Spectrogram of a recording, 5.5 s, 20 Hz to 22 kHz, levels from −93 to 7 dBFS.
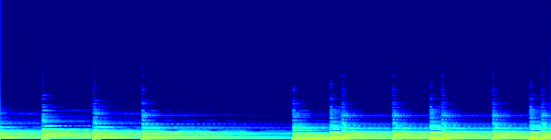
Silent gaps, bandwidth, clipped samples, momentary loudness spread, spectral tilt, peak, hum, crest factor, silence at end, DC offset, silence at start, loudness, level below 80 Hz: none; 7.8 kHz; under 0.1%; 8 LU; -6.5 dB/octave; -24 dBFS; none; 12 dB; 0 s; under 0.1%; 0 s; -37 LUFS; -80 dBFS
